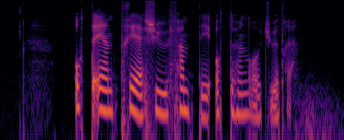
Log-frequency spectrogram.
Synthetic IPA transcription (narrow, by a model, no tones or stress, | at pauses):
ʔɔt̪əʔeːnt̪ʰʁeːʃʉːfæmt̪ɪʔɔt̪əɦʉnd̪ʁəoːc͡çʉ̰ːət̪ʰʁḛː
